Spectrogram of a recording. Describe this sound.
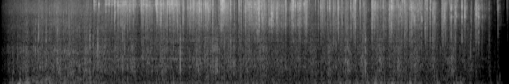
Pouring nuts into glass bowl.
